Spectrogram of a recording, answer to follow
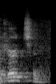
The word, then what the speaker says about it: Markneukirchen: Markneukirchen. I said it right. Fuck, can you believe that? Markneukirchen.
